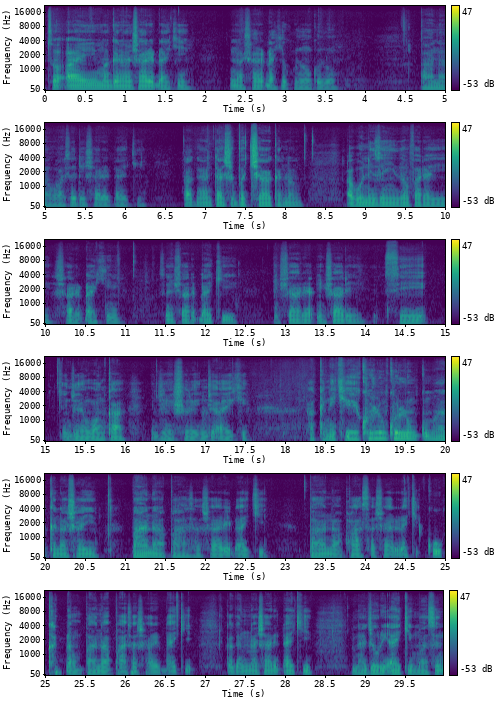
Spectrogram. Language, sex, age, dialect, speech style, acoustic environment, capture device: Hausa, male, 25-34, Nigeria - Katsina, happy; focused, nature, mobile / Linux / Chrome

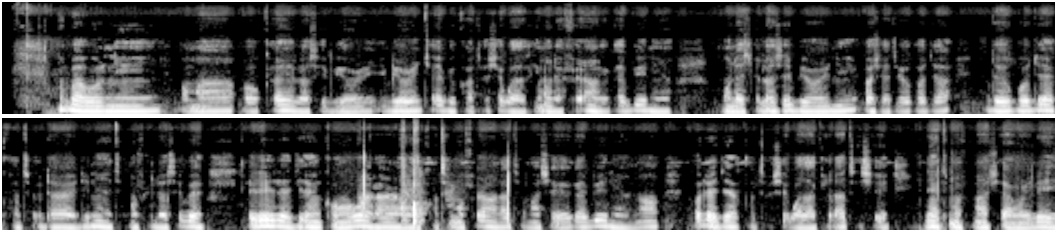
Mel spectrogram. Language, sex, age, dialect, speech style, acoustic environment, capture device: Yoruba, male, 25-34, Nigeria - Nigerian Standard, focused, nature, mobile / Linux / Chrome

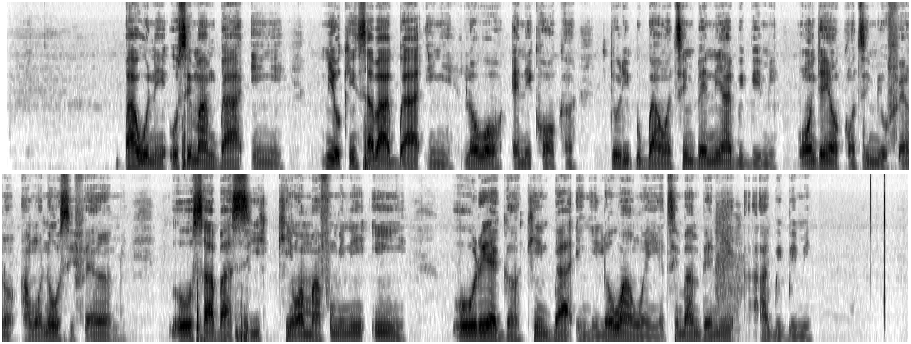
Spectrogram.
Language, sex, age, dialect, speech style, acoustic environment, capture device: Yoruba, male, 25-34, Nigeria - Lagos Yoruba, nervous, appliances; people talking; traffic, mobile / Linux / Chrome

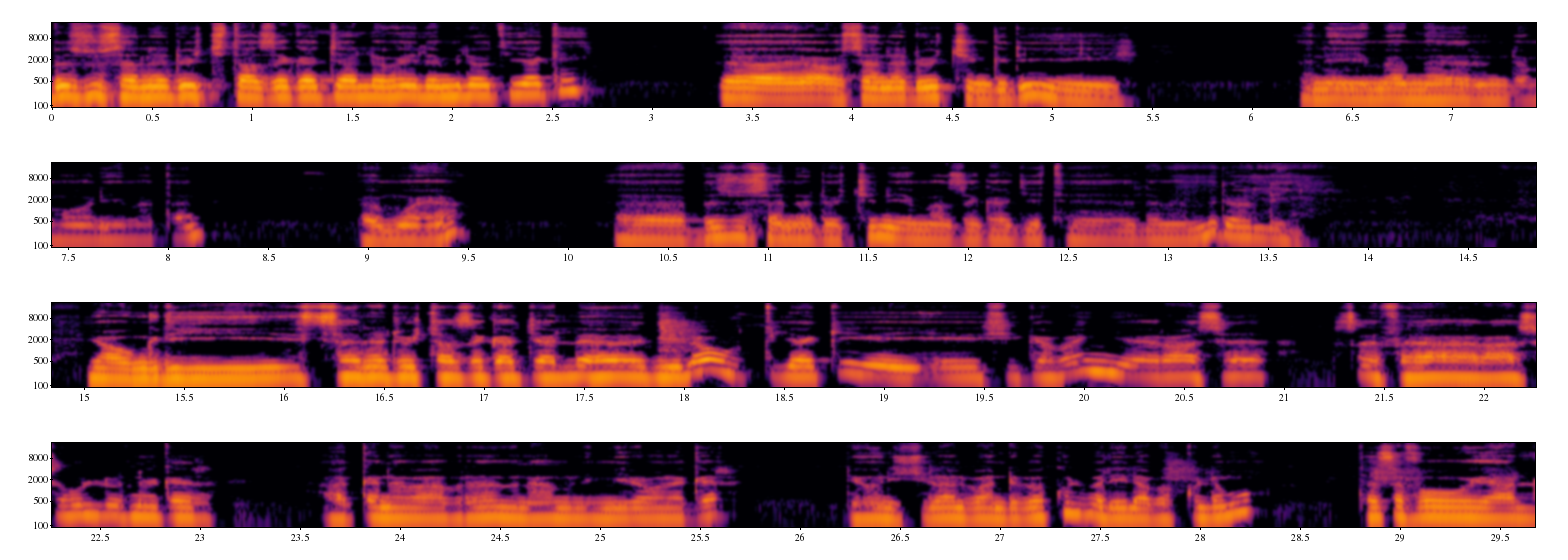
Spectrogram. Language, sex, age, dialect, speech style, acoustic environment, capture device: Amharic, male, 45-54, Ethiopia - Addis Ababa, relaxed, people talking, mobile / Linux / Chrome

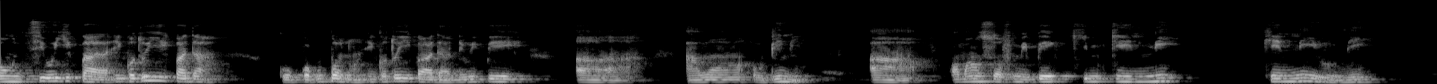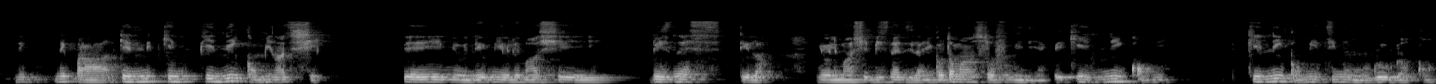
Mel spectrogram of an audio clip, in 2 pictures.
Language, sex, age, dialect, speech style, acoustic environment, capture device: Yoruba, male, 25-34, Nigeria - Lagos Yoruba, happy, silence, mobile / Android / Chrome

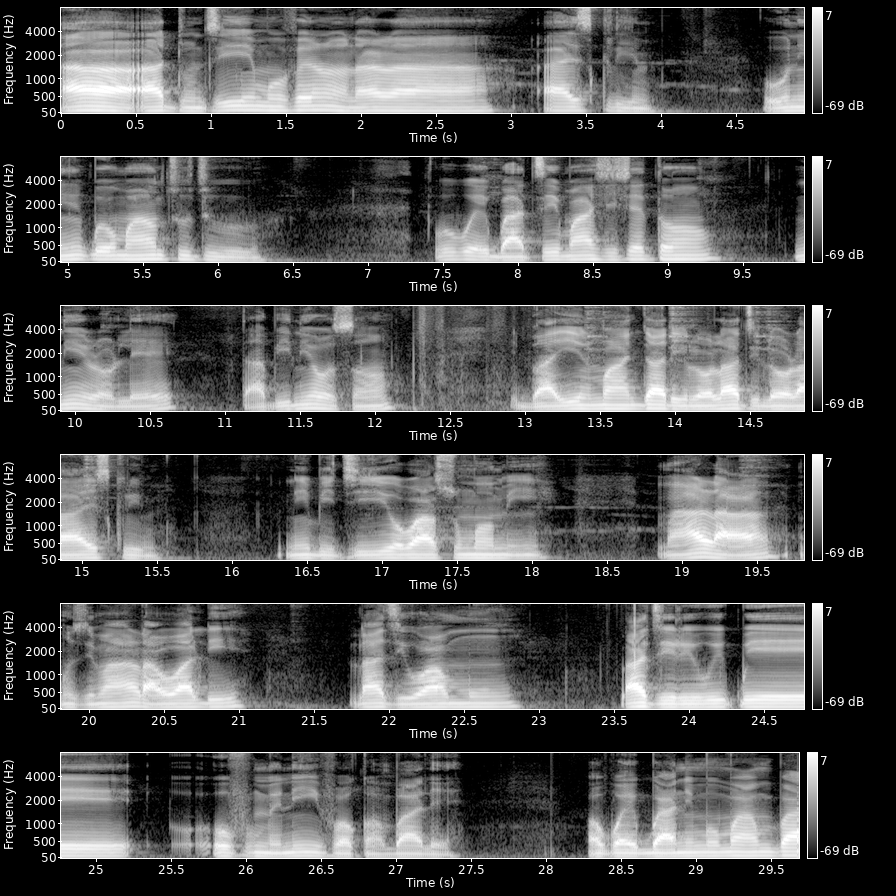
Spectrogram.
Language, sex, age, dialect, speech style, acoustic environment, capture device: Yoruba, male, 25-34, Nigeria - Lagos Yoruba, relaxed, nature, mobile / macOS / Safari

